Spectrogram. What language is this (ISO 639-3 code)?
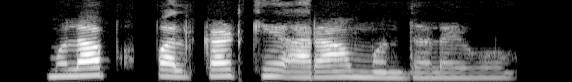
pus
